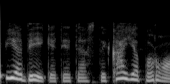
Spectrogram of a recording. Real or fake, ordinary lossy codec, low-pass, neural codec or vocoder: real; Opus, 24 kbps; 7.2 kHz; none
